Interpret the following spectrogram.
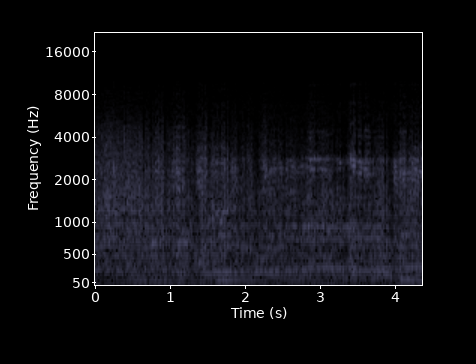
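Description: Music with plucked string instruments over a noisy background.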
